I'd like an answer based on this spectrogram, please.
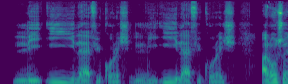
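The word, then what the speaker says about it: لإيلاف قريش: You see, back in the day, I used to think Surah Al-Quraysh used to be Ila fi Quraysh, until I realized that that's not how to pronounce it. That's not the proper way of reading it. I omitted a letter called Lam. It is meant to be Li-ila fi Quraysh, Li-ila fi Quraysh.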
